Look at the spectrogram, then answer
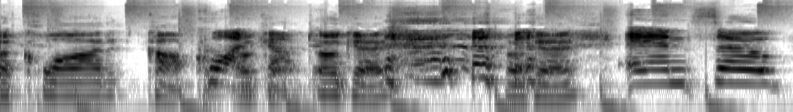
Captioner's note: laughs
